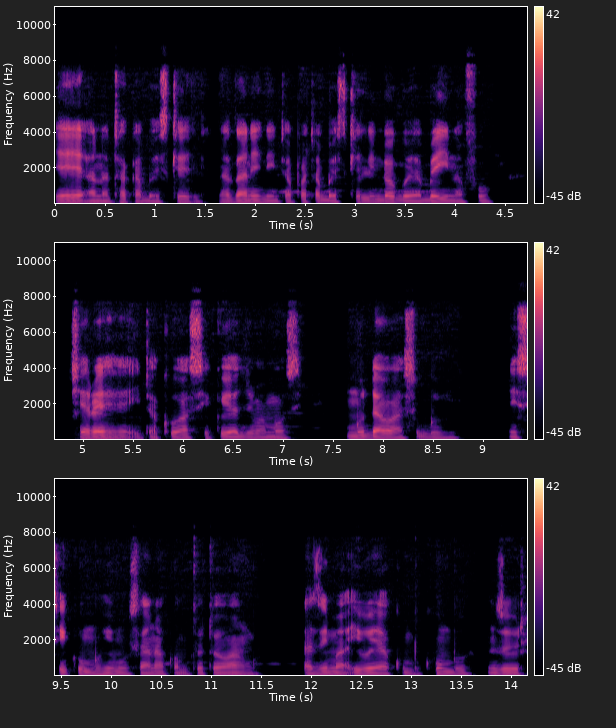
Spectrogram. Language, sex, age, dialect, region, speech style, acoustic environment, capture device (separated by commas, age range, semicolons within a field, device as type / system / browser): Swahili, male, 18-24, Kenya - Nairobi Sheng-influenced, Kenya, relaxed, silence, mobile / Android / Chrome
